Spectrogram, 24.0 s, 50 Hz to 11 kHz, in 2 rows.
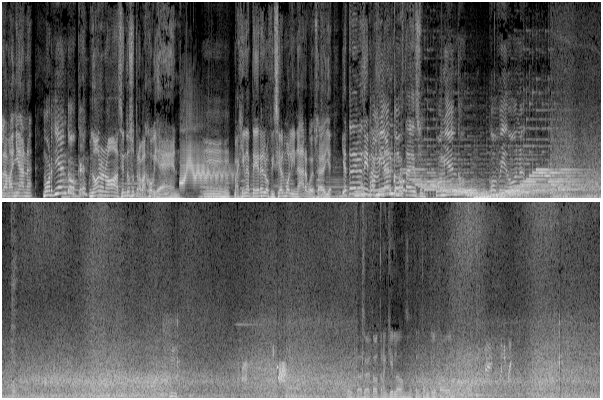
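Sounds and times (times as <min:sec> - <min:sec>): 
speech: 0:00.0 - 0:11.2, 0:19.0 - 0:21.3
red sports car engine and road noise on a road at night: 0:11.5 - 0:23.9.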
